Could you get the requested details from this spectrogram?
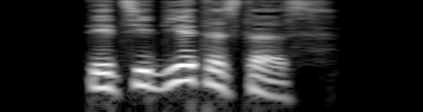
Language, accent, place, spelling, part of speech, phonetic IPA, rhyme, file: German, Germany, Berlin, dezidiertestes, adjective, [det͡siˈdiːɐ̯təstəs], -iːɐ̯təstəs, De-dezidiertestes.ogg
- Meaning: strong/mixed nominative/accusative neuter singular superlative degree of dezidiert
